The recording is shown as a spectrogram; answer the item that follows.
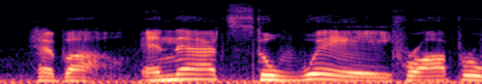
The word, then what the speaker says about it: HoBao: is actually pronounced h-e-h-b-o-w like if you were to Bow okay so like if you would have so when you put the two together it's called hebao and that's the way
